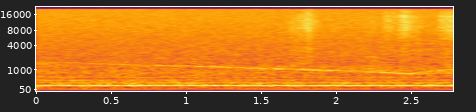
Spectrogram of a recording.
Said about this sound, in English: There's some sirens again. The COVID sirens are back.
